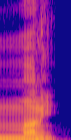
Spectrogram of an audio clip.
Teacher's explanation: M 소리를 내려면 어떻게 된다? 닫고 콧소리. money. M이 길죠.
